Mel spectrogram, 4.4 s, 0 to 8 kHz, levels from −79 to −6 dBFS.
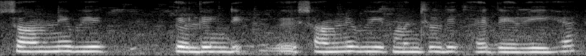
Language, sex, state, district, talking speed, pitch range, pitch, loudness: Hindi, female, Uttar Pradesh, Shamli, 165 wpm, 235-250 Hz, 245 Hz, -16 LUFS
